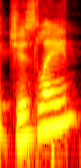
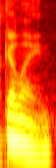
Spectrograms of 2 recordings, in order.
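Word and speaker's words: Ghislaine: so it turns out how do you say jiz Lane is it is it really jiz Lane no it's it's it's galain it's the S is silence galain Maxwell is how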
